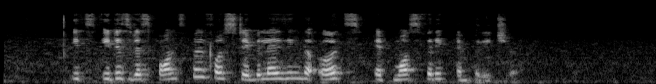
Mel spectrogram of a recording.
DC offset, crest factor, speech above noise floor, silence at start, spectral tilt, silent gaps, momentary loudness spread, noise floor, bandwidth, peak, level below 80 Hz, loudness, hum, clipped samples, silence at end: under 0.1%; 18 dB; 33 dB; 0.65 s; -3 dB/octave; none; 12 LU; -55 dBFS; 11.5 kHz; -4 dBFS; -58 dBFS; -21 LUFS; none; under 0.1%; 1.4 s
